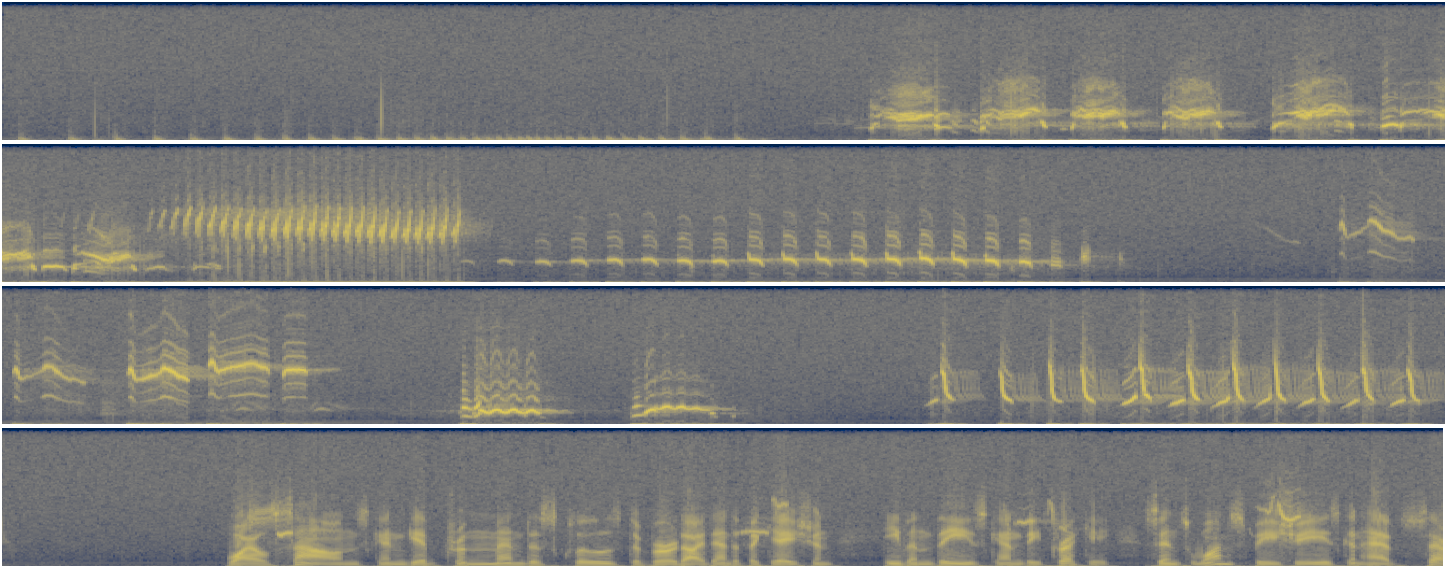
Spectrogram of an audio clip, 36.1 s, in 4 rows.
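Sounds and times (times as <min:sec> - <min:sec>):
bird songs and calls: 0:00.0 - 0:16.1, 0:16.9 - 0:20.3, 0:23.8 - 0:27.1, 0:30.5 - 0:35.6.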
